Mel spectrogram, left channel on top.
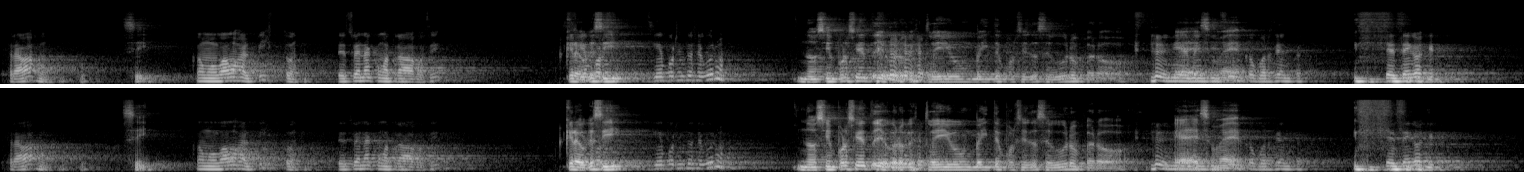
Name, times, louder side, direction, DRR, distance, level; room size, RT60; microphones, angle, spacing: voice 1, 0.1-0.6 2.0-3.1 3.4-4.4 5.8-6.1 6.5-7.3 8.9-9.3 11.5-12.9 13.9-14.3, left 3 dB, 30° left, 8 dB, 0.3 m, -24 dB
voice 2, 5.7-6.2 7.9-11.3 11.7-12.4 13.5-14.3, right 3 dB, 55° right, 9 dB, 0.4 m, -20 dB
13.5 x 12.0 x 2.5 m, 2.4 s
head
